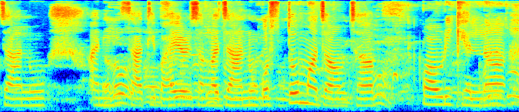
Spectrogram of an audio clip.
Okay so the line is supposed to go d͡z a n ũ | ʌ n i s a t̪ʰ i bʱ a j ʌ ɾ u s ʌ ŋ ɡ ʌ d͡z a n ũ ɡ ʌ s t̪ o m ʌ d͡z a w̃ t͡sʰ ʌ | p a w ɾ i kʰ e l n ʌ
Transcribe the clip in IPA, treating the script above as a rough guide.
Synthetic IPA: d͡z a n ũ | ʌ n i s a t̪ʰ i bʱ a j ʌ ɾ u s ʌ ŋ ɡ ʌ d͡z a n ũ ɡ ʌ s t̪ o m ʌ d͡z a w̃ t͡sʰ ʌ | p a w ɽ i kʰ e l n ʌ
